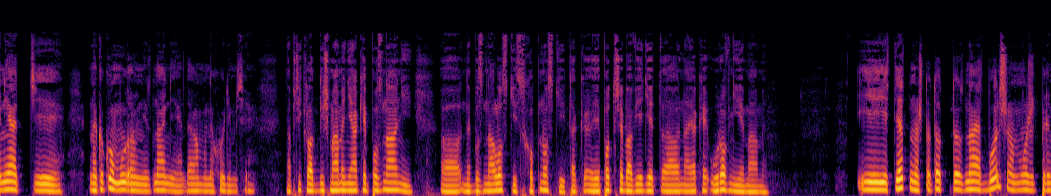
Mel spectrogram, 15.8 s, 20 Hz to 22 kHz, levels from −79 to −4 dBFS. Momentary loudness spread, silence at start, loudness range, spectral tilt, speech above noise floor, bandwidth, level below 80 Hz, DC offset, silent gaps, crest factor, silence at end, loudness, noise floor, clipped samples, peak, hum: 9 LU; 0 s; 3 LU; -7.5 dB/octave; 42 dB; 11 kHz; -44 dBFS; under 0.1%; none; 18 dB; 0 s; -20 LUFS; -61 dBFS; under 0.1%; 0 dBFS; none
